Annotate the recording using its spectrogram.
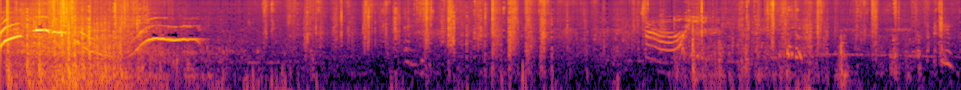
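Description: A child's excited "woo" squeal, rising in pitch, over the rumble of a plastic ride-on toy car rolling across the ground in the first three seconds; after that only scattered light knocks and clicks.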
